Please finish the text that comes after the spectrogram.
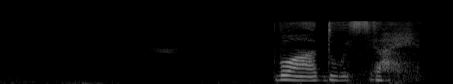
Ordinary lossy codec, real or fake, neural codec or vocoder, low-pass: none; fake; codec, 16 kHz, 0.5 kbps, X-Codec, WavLM features, trained on Multilingual LibriSpeech; none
